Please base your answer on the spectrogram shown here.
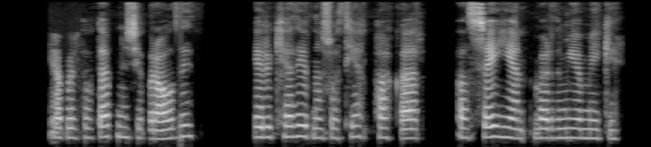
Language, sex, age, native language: Icelandic, female, 50-59, Icelandic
